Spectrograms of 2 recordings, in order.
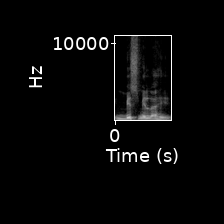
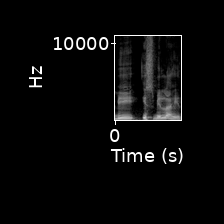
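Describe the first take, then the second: First: 'Bi' runs straight into the 's' sound. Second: A separate 'i' vowel is sounded after 'bi'. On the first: The speaker calls it right. "tapi bismillahi. Jadi bi langsung ke sin" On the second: The speaker calls it wrong. "bukan bi ismillahi"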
